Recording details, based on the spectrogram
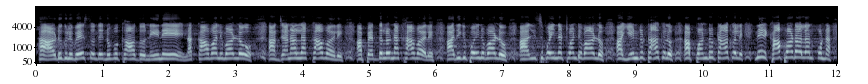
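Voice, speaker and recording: A woman preaches with fervour, hammering each point through repetition. Her voice sits very high. The recording is muffled and carries a long hall reverb. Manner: impassioned, repetitive preaching cadence. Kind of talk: sermon. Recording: dull, echoey hall sound.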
